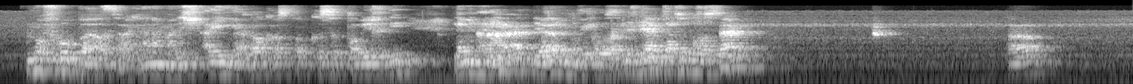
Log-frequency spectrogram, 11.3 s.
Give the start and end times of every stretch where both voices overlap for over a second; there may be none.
4.8-6.7

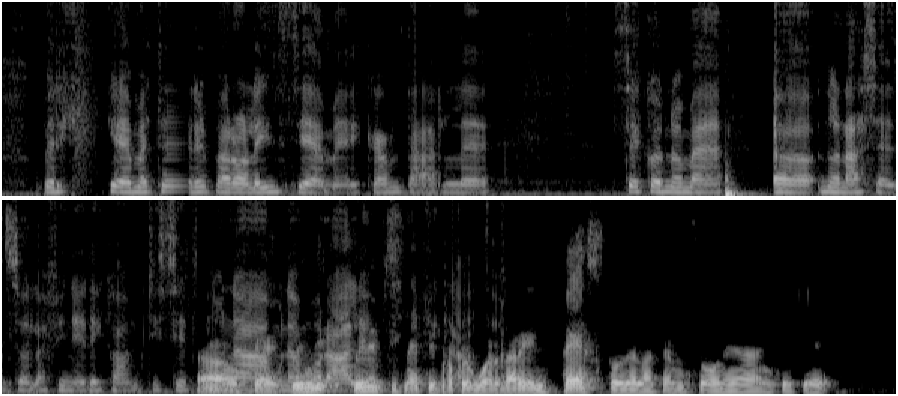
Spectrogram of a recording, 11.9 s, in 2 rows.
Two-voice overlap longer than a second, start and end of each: 7.3-9.4

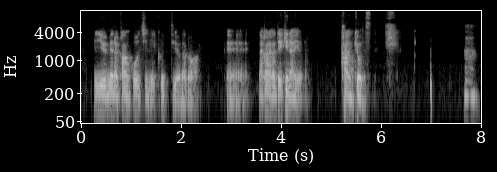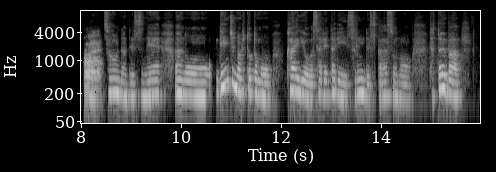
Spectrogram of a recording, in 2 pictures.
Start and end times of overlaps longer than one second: none

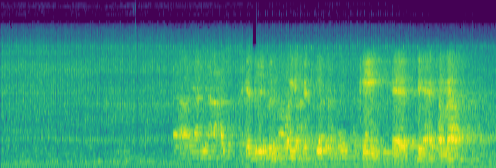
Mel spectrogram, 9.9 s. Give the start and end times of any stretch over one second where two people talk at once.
4.8-6.7

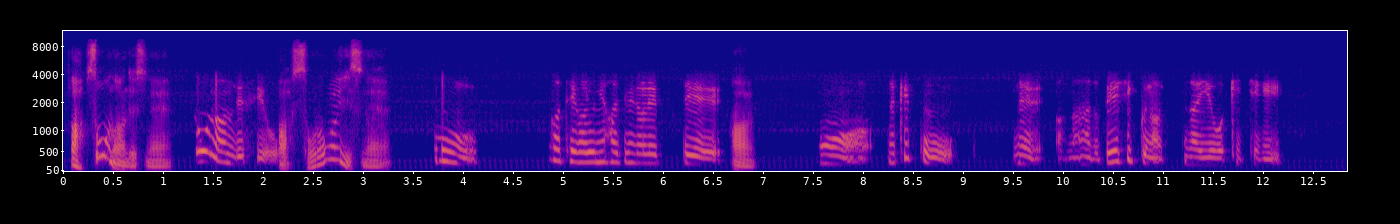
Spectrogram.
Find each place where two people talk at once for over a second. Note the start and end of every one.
none

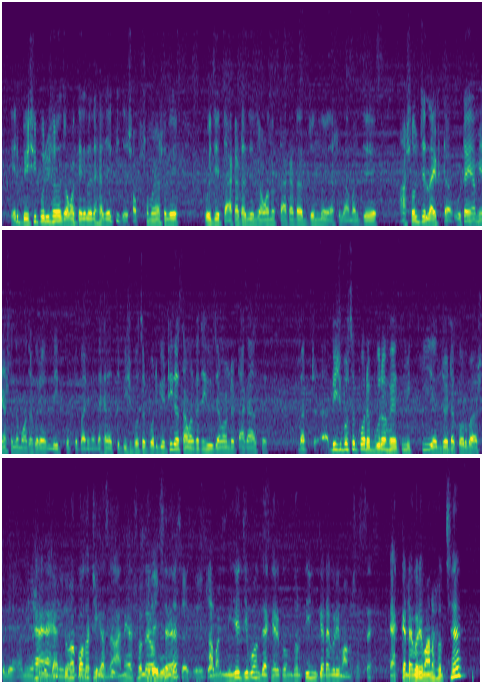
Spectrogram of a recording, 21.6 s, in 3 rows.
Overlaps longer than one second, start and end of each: 14.9-16.1

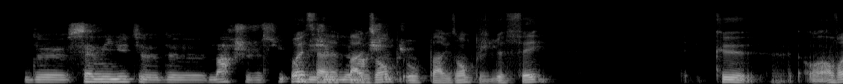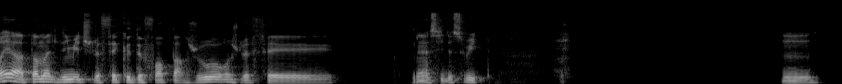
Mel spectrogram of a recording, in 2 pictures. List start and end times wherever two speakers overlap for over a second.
2.9-4.2

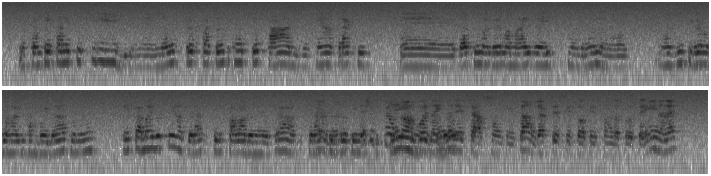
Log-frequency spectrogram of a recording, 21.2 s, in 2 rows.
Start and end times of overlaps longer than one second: 15.3-17.5

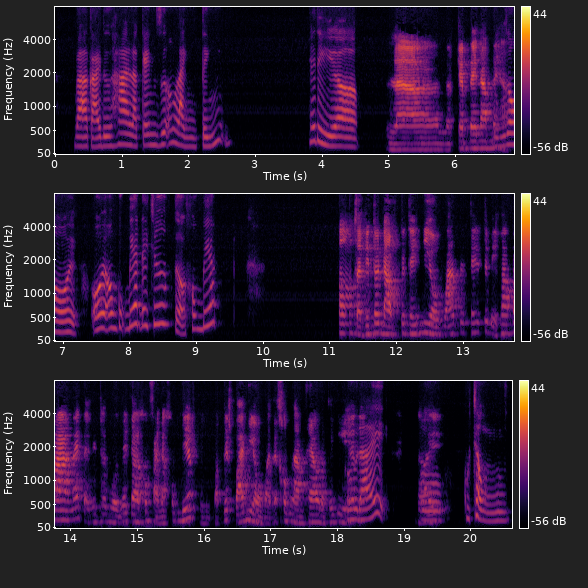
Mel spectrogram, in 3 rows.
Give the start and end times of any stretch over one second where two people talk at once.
none

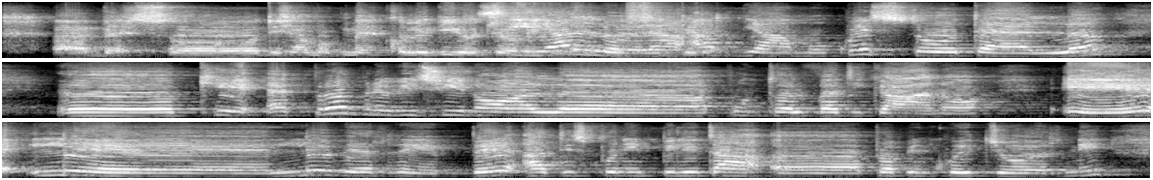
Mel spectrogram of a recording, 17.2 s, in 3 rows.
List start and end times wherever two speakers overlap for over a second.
2.4-3.6

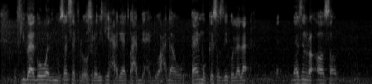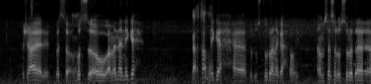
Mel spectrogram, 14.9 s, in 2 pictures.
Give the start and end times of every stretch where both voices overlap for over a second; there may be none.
none

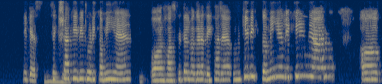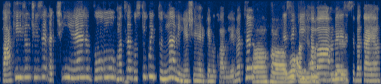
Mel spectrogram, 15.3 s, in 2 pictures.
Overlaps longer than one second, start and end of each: 13.3-14.5

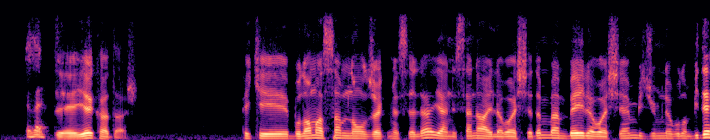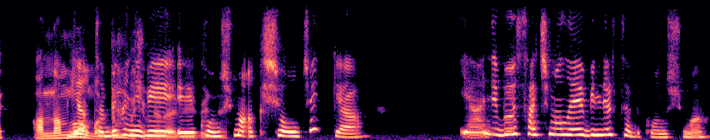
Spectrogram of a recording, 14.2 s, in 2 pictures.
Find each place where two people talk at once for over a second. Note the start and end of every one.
7.8-9.4

